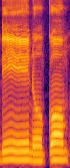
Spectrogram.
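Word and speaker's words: دينكم: Lakum dinukum, wa-nya kosar. Ini dibaca jelas, dinukum, kom idhar harus dibaca jelas.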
